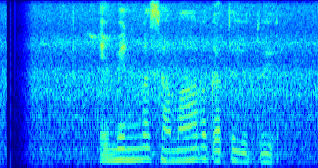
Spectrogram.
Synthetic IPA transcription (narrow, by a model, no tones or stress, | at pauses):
ḛmenməsamaːʋəɡat̪əjud̪ujə̰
